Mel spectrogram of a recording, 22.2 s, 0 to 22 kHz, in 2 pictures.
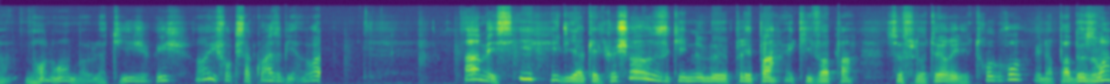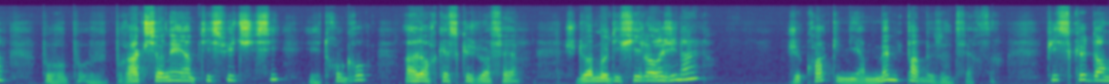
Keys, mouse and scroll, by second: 2.4-2.7 scroll down 1, 2.9 click, 4.0-4.4 ctrl+scroll down 1, 4.8-5.5 ctrl+right drag, 5.6-6.2 ctrl+drag, 6.6 ctrl+KP_1, 7.5 ctrl+KP_2, 8.3 ctrl+scroll up 1, 14.4 click.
